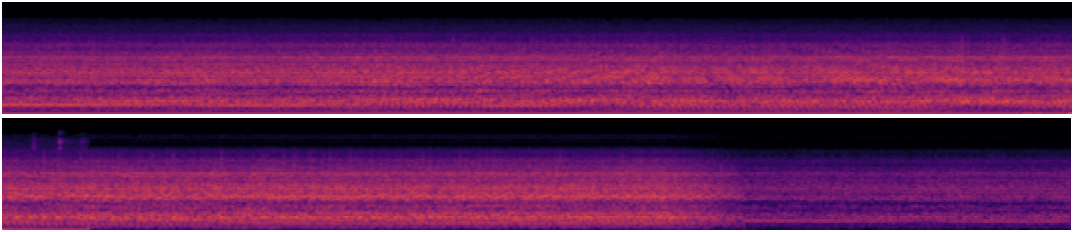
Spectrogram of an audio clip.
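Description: Steady drone of propeller aircraft engines, a continuous rushing noise with a faint pitched hum. A deep hum under it cuts out a little past halfway, and the whole sound drops in level near the end.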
